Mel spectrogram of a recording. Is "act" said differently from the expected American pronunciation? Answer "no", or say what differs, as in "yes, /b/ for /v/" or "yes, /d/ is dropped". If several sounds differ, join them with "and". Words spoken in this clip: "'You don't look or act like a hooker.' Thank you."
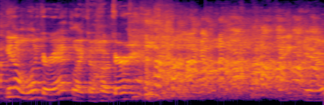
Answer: yes, /k/ is dropped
